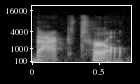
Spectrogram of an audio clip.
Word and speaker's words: VACTERL: well you were born with is it pronounced vateral or how do you pronounce that it's pronounced back Turtle okay I'm missing the C that's why okay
